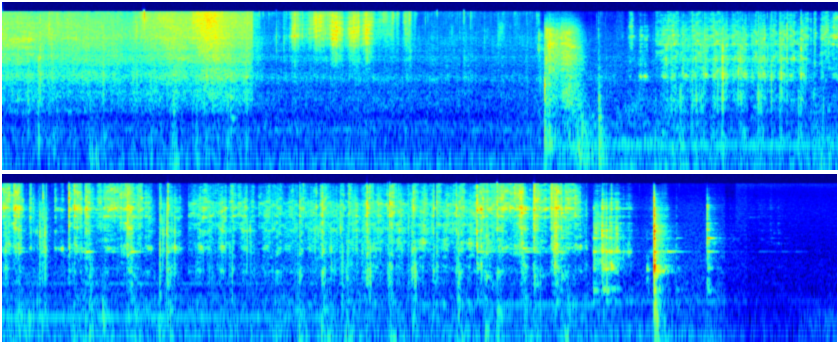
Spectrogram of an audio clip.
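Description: Caramel sauce in an enamel saucepan: the boiling sugar syrup hisses and bubbles, then about five seconds in a sudden burst of hissing as the cream goes into the hot caramel. A small wire whisk then clicks rapidly against the pan as the sauce is stirred, with a sharp clink near the end.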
